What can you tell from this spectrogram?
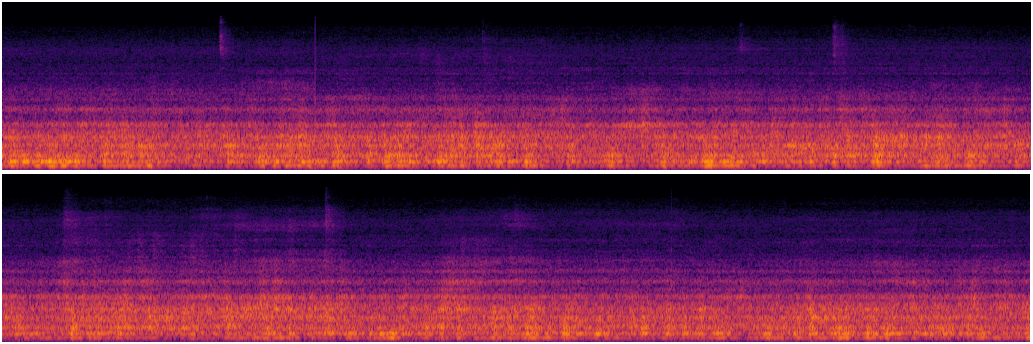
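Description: A steady mechanical drone with a low hum, with a few faint small clicks.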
